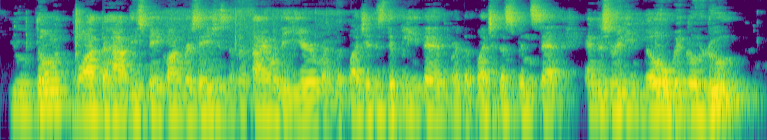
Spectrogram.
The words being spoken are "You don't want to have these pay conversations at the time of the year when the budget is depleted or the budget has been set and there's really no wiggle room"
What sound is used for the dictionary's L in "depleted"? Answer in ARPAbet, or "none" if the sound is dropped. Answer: L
